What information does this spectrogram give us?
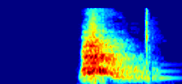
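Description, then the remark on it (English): A single fairly loud vocalization from a dog named Kale at dog-walking time, a sharp bark that trails off into a brief whiny tail, heard on its own with no talking. “She's it's dog walking time.”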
